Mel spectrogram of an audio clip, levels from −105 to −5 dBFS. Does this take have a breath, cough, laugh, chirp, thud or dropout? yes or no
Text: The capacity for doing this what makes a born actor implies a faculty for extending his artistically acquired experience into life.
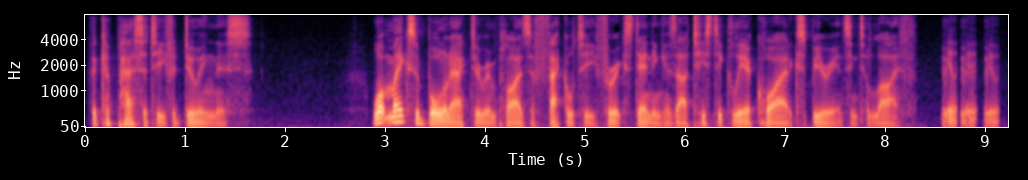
yes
